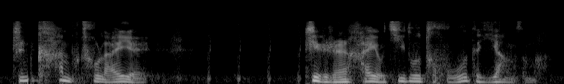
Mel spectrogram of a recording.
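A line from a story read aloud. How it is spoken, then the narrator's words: Inward muttering. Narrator (Chinese): 在朋友、在同事，甚至在自己家人的心里都在嘀咕着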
